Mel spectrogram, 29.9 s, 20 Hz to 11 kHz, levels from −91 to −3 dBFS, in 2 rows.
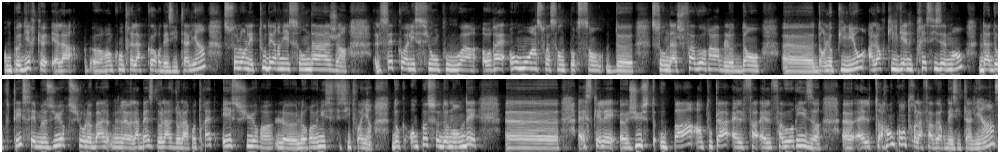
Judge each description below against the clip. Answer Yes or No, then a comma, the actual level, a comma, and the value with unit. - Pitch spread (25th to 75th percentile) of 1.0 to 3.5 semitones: No, average, 4.5 semitones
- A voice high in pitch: Yes, high, 195 Hz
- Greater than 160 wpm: No, average, 155 wpm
